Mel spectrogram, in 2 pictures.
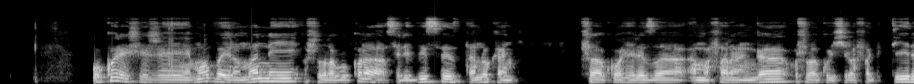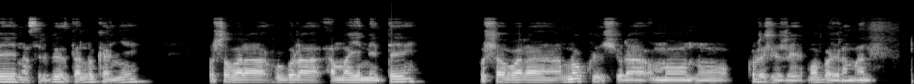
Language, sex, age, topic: Kinyarwanda, female, 36-49, finance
